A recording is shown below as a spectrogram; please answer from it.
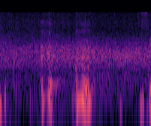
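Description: Audience applauding in a hall, an even clatter throughout, with a few short laughs from a man close to the microphone.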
